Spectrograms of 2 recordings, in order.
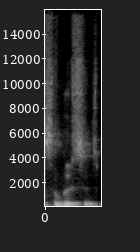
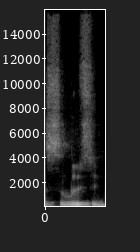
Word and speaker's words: Seleucid: Judeans against their Seleucid, I don't call them the Seleucids, but I think it's actually supposed to be pronounced Seleucid. They're Seleucid overlords, right?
